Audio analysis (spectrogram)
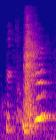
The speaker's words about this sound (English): Bless you.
